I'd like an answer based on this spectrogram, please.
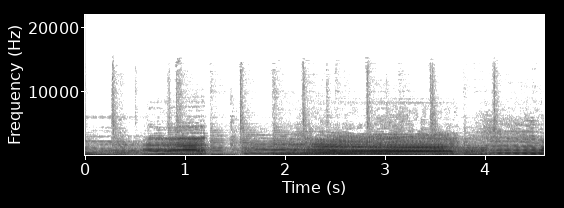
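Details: Cattle mooing: a short low moo, then a long drawn-out bellow that rises and holds for about two seconds, over steady background music with a rhythmic beat.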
